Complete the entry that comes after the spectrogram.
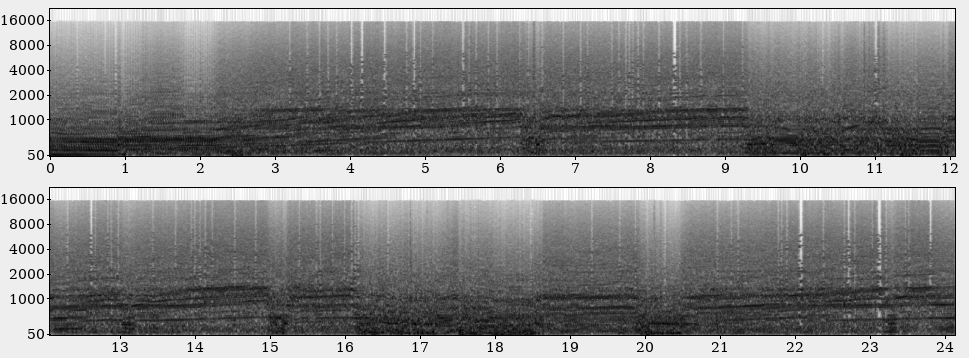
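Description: Car engine pulling hard on a race track, its pitch climbing through the revs for a few seconds and then dropping at each shift or lift, over and over, with wind and road noise.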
